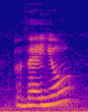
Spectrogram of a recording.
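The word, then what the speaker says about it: Veio: um we are talking about I will be using the Italian pronunciation which um is the original one and I think it's the most authentic one. So we're talking about Veo, Tarquinia, Kum and Capwa.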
